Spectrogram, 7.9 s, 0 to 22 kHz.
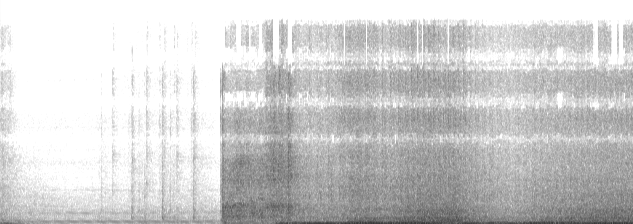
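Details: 1977 Mustang Cobra II bought with a suspected blown motor, first start: quiet clicks, then engine catches and settles into a deep, steady, even idle with no knock or miss; sounds healthy.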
